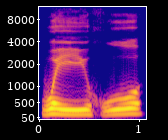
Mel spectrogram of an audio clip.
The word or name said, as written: 维护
